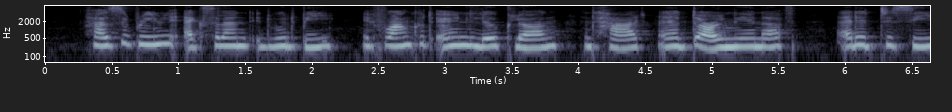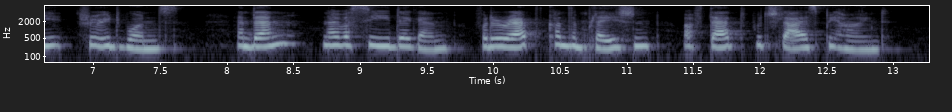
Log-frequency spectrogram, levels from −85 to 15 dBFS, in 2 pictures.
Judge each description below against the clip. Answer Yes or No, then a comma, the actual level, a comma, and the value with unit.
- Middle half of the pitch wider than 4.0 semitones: No, narrow, 2.4 semitones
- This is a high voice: Yes, very high, 250 Hz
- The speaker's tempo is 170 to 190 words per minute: Yes, average, 175 wpm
